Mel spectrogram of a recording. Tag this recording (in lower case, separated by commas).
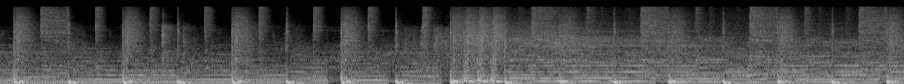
music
